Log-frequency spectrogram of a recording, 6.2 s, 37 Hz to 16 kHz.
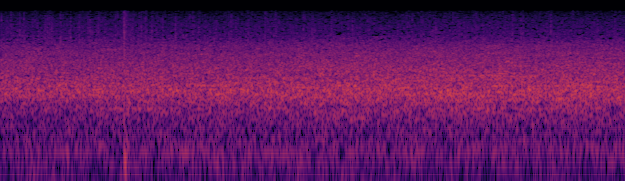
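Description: A stadium crowd in a PS4 baseball game roars in a dense, continuous wall of cheering and applause that holds steady throughout, loud and with no distinct voices.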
